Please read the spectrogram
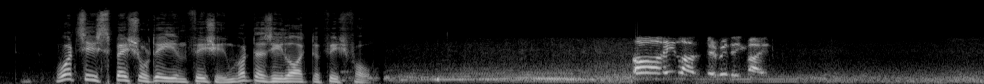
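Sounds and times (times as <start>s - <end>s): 
speech: 0.6s - 3.9s, 6.9s - 7.8s
boat motor humming and revving: 3.7s - 9.0s.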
